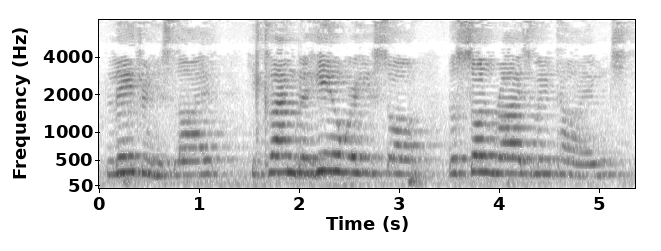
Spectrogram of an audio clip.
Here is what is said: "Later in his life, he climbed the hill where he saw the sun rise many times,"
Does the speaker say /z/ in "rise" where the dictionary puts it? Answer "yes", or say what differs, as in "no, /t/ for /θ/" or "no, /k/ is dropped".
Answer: yes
